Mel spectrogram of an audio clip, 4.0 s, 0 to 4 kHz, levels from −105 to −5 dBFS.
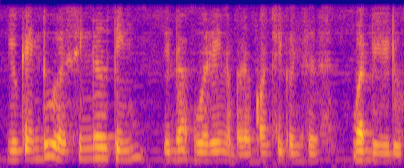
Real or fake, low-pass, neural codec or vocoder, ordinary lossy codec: fake; 3.6 kHz; codec, 44.1 kHz, 2.6 kbps, SNAC; none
